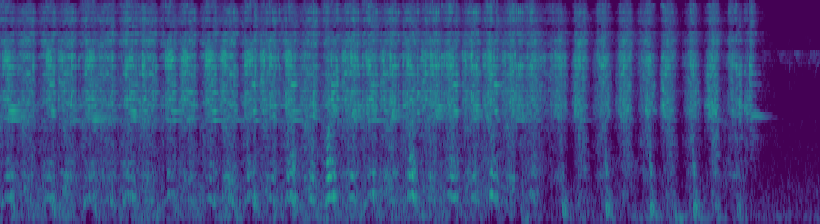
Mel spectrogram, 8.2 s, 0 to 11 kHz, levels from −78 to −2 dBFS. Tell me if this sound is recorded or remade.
recorded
